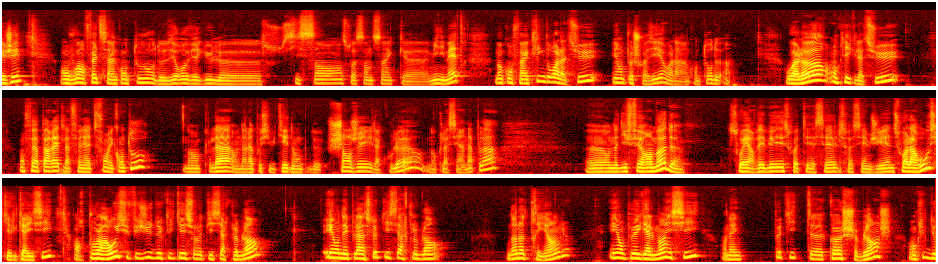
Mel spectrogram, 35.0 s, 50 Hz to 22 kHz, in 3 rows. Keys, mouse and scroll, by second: 7.1 right click, 8.2 click, 11.3 click, 15.8 click, 23.5 click, 26.0-27.5 drag, 28.4-30.9 drag, 34.5-35.0 drag.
